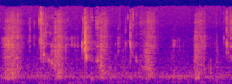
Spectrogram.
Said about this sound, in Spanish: Pero ya, ya voy a dejar de comer pinches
